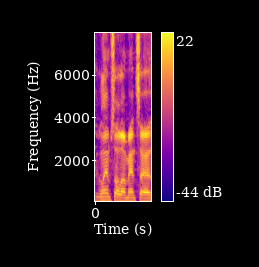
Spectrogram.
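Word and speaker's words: Limsa Lominsa: I think Limsa Lomensa is how you pronounce this one.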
